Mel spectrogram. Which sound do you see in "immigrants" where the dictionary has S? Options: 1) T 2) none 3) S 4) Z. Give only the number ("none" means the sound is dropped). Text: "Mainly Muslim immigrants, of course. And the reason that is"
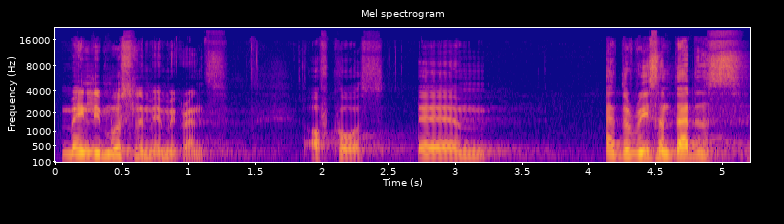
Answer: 3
